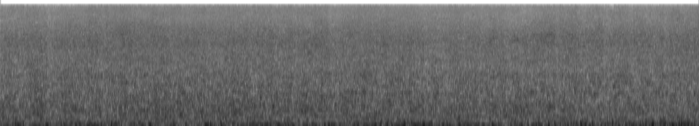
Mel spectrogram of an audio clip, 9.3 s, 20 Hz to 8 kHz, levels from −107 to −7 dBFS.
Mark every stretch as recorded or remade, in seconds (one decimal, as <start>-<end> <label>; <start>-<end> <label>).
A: 0.0-0.7 recorded; 0.7-3.0 remade; 3.0-3.8 recorded; 3.8-7.7 remade; 7.7-8.3 recorded; 8.3-8.9 remade; 8.9-9.3 recorded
